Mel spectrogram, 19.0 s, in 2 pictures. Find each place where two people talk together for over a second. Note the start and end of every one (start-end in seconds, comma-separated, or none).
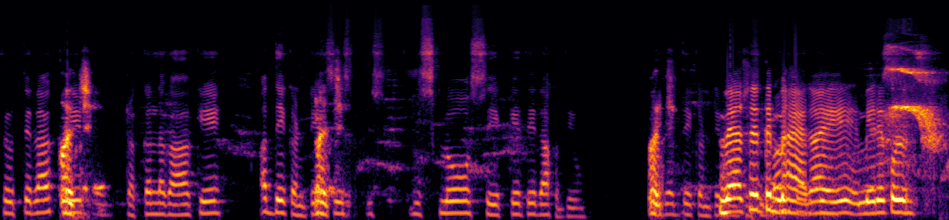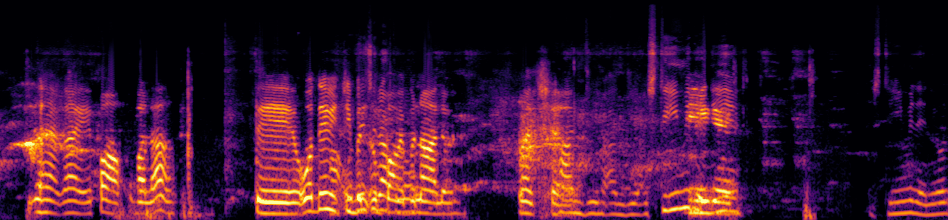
6.6-8.3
